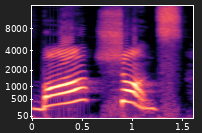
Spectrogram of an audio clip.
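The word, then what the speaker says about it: bonne chance: रहे, best of luck, बस इसका बोलने का प्रोनाउंसिएशन बदल गया, बॉशॉन्स। चांस ना बोलकर हमने बोला शॉन्स, शॉन्स।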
